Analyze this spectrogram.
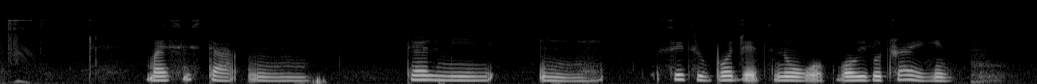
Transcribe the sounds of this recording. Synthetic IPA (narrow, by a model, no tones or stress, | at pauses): majsista | tʰɛlmi | setʰubɔd͡ʒɛ̰tnowɔ̰k̚bɔwiɡotʰɹajeɡɛ̃n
